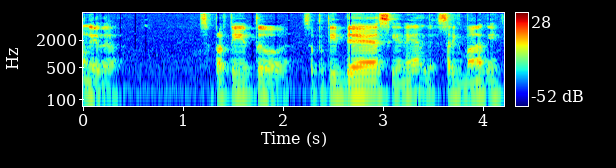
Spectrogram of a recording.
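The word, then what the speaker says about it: です: Nah, su gitu ketemu di akhir kalimat itu dibacanya S aja. Jadi U-nya tuh hilang gitu. Seperti itu, seperti des ini kan sering banget nih kalau des.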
